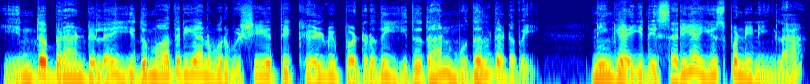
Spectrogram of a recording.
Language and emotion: Tamil, surprised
